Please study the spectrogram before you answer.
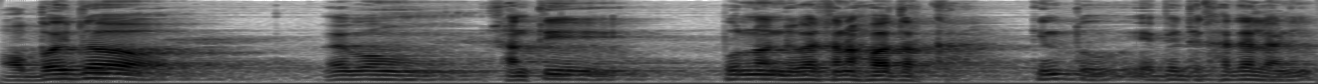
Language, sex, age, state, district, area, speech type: Odia, male, 60+, Odisha, Khordha, rural, spontaneous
